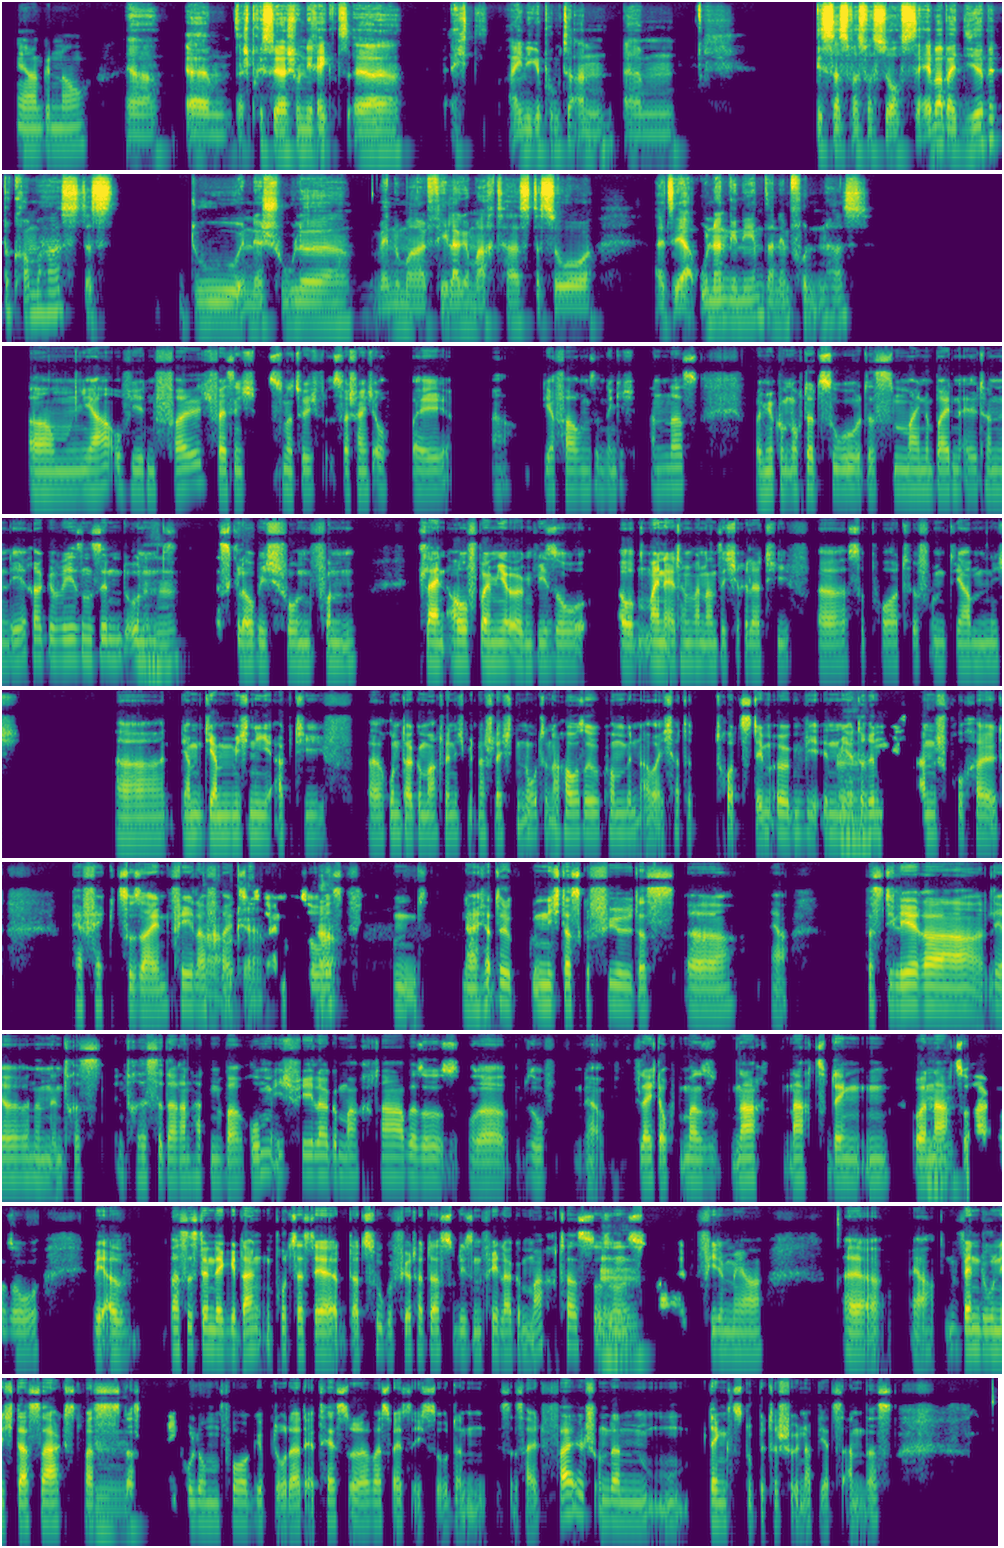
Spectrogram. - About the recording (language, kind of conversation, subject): German, podcast, Was könnte die Schule im Umgang mit Fehlern besser machen?
- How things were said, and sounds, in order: in English: "supportive"; stressed: "warum"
